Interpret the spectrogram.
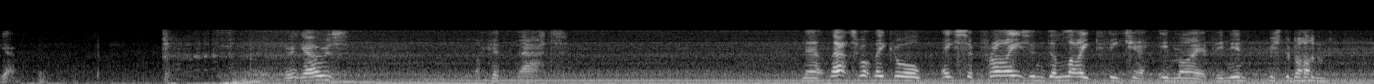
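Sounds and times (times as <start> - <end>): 
speech: 0.0 - 0.5, 2.8 - 3.6, 4.9 - 5.7, 8.0 - 13.4
Jaguar XFR car engine cranking, firing up and idling: 0.4 - 13.7.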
